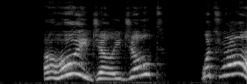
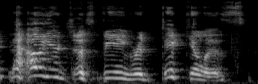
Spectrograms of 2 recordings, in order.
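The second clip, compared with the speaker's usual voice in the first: ordinary delivery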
